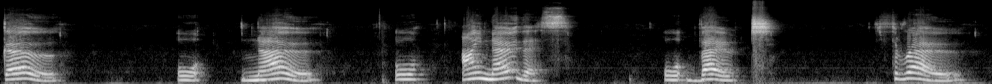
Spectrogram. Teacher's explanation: I wanted to really focus on my lips and see how my lips become very round and a little bit closer than at the start of the sound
